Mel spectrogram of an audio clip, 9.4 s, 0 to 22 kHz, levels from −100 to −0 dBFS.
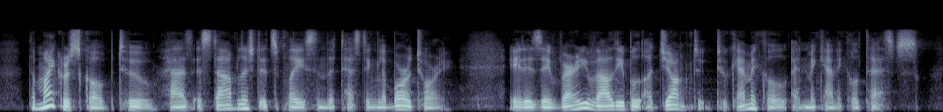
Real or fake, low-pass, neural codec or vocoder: real; 7.2 kHz; none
